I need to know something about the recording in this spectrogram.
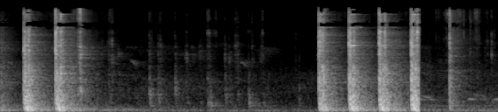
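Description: Metal taps sharply on metal in quick bursts.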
